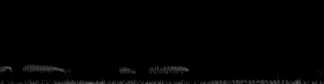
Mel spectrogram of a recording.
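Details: Spotted dove from a bird farm in Ba Vì, Hanoi, Vietnam, giving calling coos: two short-then-long smooth hooted phrases over a steady low hum and faint rustles.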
